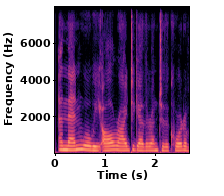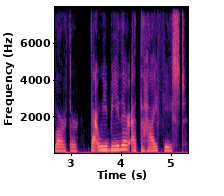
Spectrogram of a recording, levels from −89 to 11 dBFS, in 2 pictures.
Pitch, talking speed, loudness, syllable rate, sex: 190 Hz, 225 wpm, -14 LUFS, 5.0 syllables/s, female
